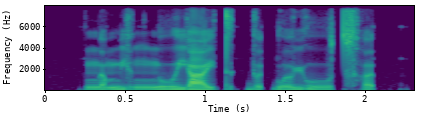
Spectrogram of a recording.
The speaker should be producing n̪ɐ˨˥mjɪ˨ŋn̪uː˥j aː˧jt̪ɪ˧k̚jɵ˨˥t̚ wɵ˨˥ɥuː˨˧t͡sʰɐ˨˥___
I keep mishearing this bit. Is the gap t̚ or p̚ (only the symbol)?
t̚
